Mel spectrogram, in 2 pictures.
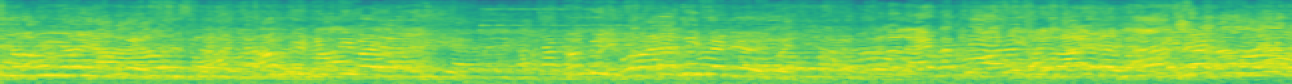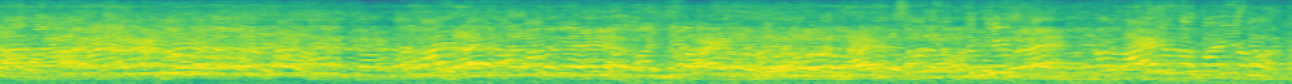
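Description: An angry crowd of men, many voices talking and shouting over one another at once, loud and unbroken.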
